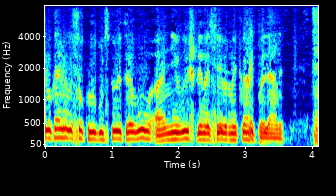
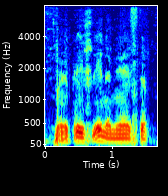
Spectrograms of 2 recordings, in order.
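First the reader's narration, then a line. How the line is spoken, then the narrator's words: Quiet speech. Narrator (Russian): тихо сказал Спиридонов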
